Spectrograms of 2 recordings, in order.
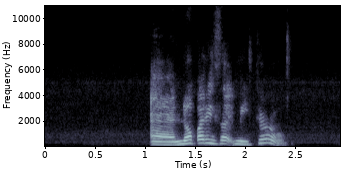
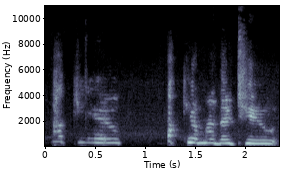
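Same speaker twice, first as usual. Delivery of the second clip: pitched-up taunting, over the top; high mock cursing; 9 semitones higher than usual. Telling off the trucker, going overboard with a high mock taunt. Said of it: "I went overboard".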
